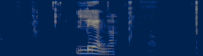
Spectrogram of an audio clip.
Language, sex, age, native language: Icelandic, female, 50-59, Icelandic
